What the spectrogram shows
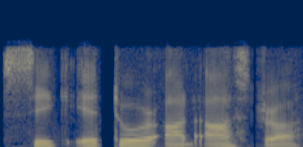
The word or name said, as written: sic itur ad astra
